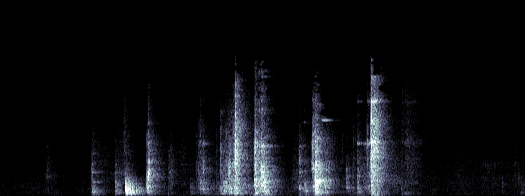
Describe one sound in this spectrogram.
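Wooden parts knock and clatter as they are handled.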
